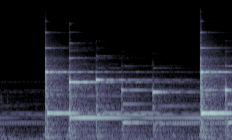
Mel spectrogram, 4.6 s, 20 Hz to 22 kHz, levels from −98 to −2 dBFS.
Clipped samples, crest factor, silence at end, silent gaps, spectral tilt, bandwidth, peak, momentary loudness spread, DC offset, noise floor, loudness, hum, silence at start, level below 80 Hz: under 0.1%; 20 dB; 0 s; none; -4 dB/octave; 12.5 kHz; -12 dBFS; 19 LU; under 0.1%; -58 dBFS; -31 LUFS; none; 0 s; -60 dBFS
